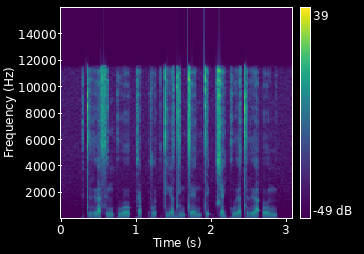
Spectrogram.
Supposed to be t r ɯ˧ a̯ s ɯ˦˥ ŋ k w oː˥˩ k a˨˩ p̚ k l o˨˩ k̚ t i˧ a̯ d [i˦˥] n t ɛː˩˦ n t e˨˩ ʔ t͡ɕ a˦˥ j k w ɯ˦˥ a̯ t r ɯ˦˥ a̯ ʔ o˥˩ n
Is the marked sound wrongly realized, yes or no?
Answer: yes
